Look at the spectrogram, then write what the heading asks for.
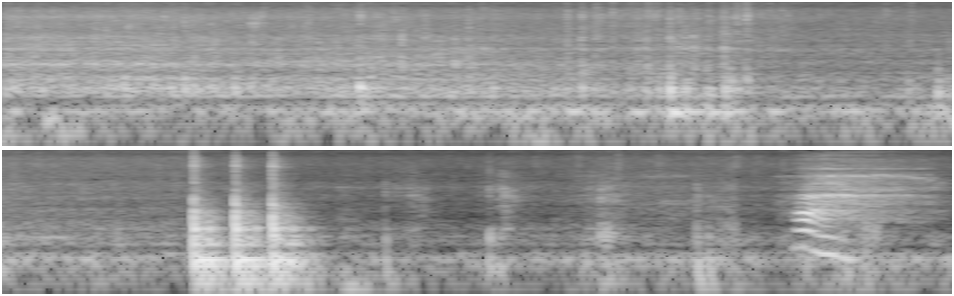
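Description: Grated tomato purée poured into hot oil and onions in a metal pot, sizzling and fading over several seconds as it cools the oil. A few sharp knocks on the pot about six seconds in.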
